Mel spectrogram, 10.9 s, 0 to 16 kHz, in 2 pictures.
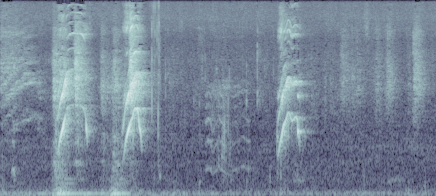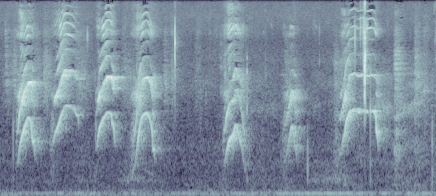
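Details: Newborn Vizsla puppies, six females and one male under 24 hours old, nursing on their mother Tilly; high, thin squeaks and short rising-falling whines come in scattered bursts, several pups calling over soft rustling.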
